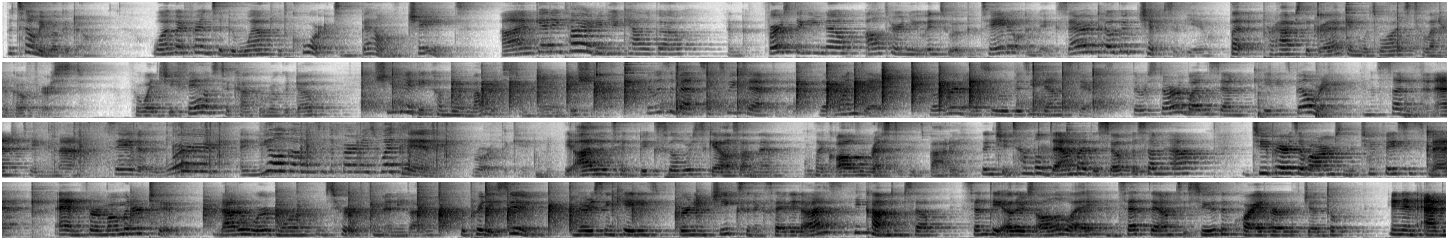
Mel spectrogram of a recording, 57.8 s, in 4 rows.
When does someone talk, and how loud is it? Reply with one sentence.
You can hear the talking briefly from 0.0 to 0.9 s; and from 1.5 to 57.7 s, getting louder.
